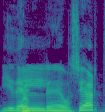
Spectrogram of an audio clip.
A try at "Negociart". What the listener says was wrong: Y negociar, www.negociart, con T al final, .mx. Negociart, como arte de negociar, negociart.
